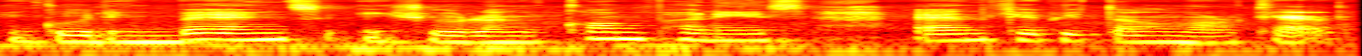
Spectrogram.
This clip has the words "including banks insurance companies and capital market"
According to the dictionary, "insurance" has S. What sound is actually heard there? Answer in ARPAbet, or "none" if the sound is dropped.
none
